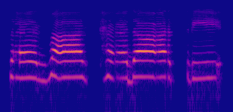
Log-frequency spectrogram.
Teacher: In Sarvarthadatri, Tha is a Mahaprana. The first Tha is a Mahaprana.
